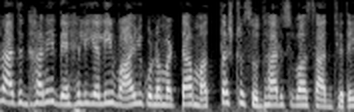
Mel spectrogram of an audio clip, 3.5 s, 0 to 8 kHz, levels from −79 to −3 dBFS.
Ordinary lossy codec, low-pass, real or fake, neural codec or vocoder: none; none; real; none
